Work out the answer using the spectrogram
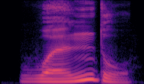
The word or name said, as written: wen1 du4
